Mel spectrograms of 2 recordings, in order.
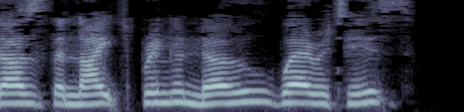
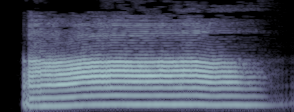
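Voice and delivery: knowing, dark amusement; amused djinn voice; 3 semitones lower than usual. Acted. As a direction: savour the moment. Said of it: "he observes".

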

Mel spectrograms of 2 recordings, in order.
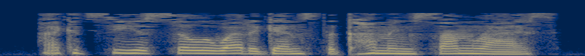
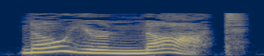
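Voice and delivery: louder, very slow shout; 5 semitones higher, 5 dB louder, much slower than usual. Acted. Bella jumping up at Jacob, a slow loud shout. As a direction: hammer each word at him. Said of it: "I shouted".

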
